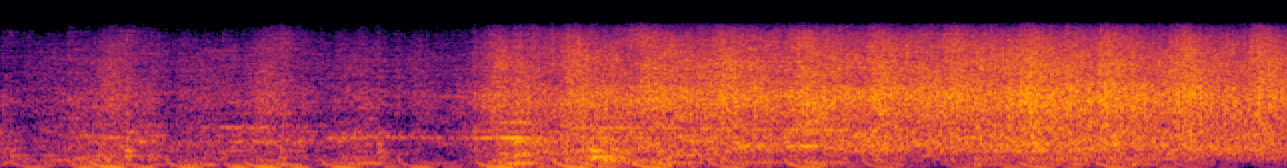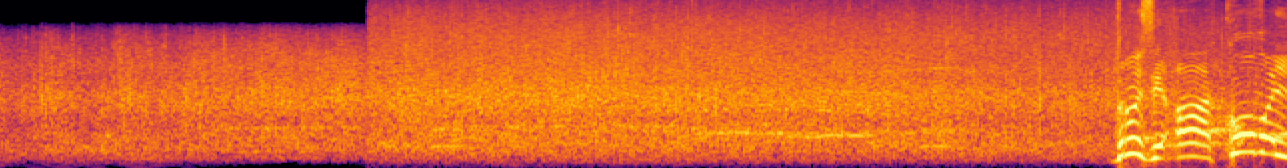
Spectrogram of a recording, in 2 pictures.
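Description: A large audience applauds in an echoing hall, swelling to loud clapping.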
